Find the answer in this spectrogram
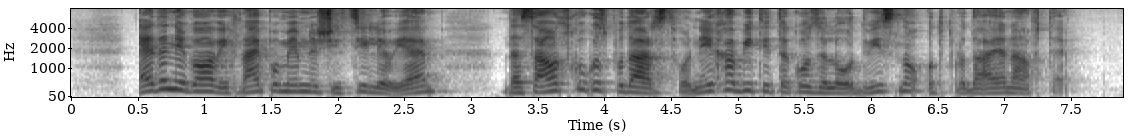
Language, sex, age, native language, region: Slovenian, female, 60+, Slovenian, Savinja region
